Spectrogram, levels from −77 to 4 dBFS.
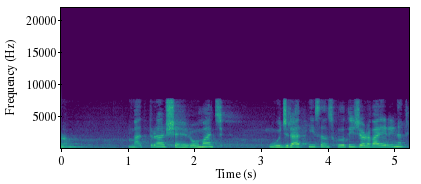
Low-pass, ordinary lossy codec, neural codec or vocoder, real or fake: none; none; codec, 16 kHz, 0.8 kbps, ZipCodec; fake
